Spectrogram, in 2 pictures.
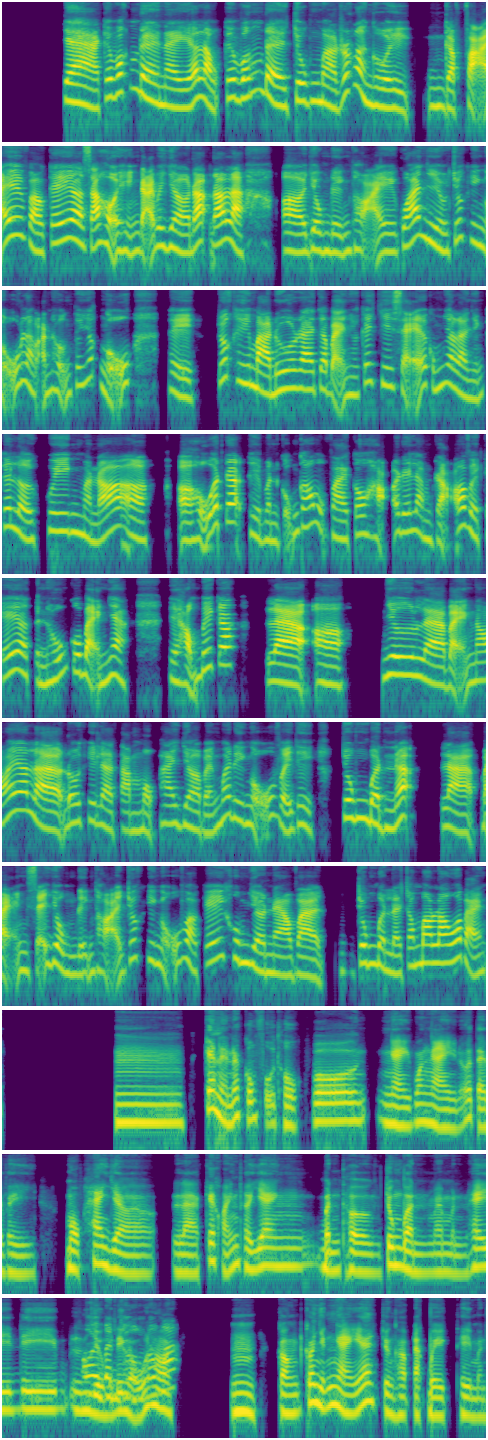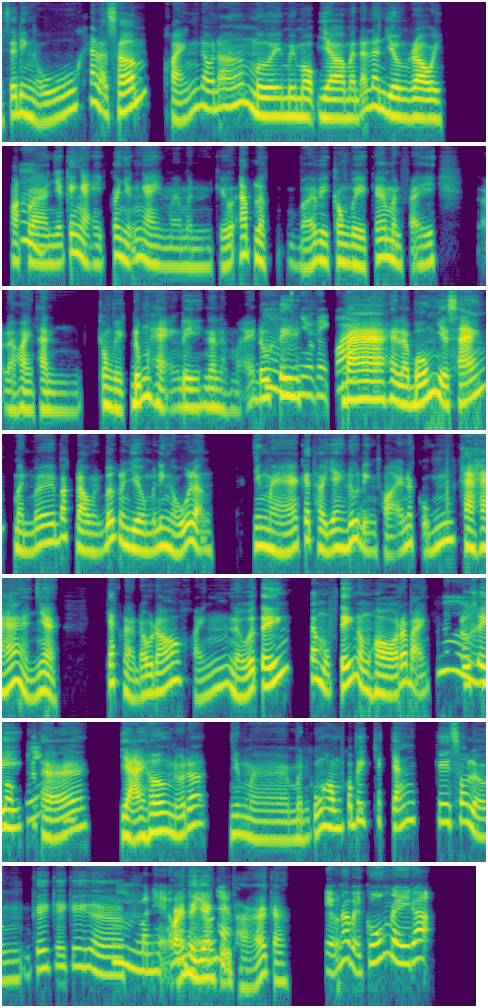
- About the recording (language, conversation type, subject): Vietnamese, advice, Thói quen dùng điện thoại trước khi ngủ ảnh hưởng đến giấc ngủ của bạn như thế nào?
- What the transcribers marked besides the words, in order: other background noise; tapping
